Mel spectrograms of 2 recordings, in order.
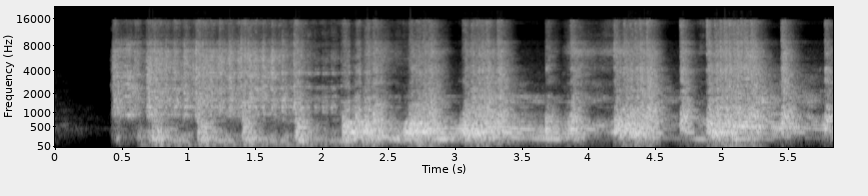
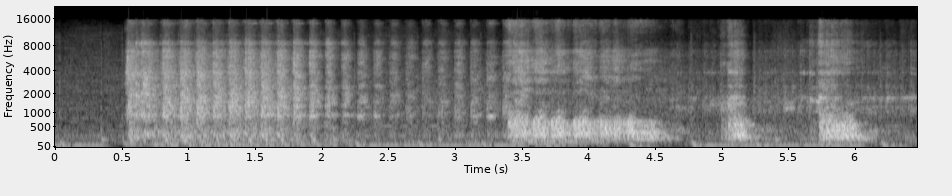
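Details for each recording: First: Honda Odyssey FL350 with Lectron Billetron 38 mm long-body carburetor, cold start on choke during tuning: ragged surging bursts that stumble and never settle into idle; metering rod to be adjusted; lean running from mistuned carburetor. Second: Single-cylinder engine with Lectron Billetron 38mm long-body carburetor, retuned after a super-lean condition from turning the metering rod the wrong way: catches quickly without choke, settles into fast even beat with throttle blips; normal start.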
